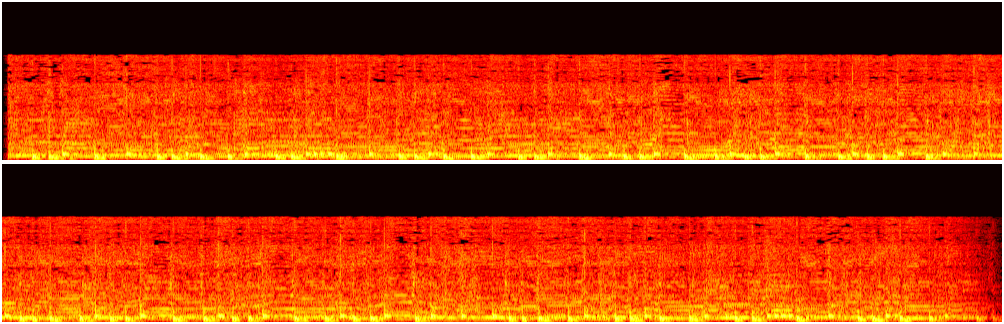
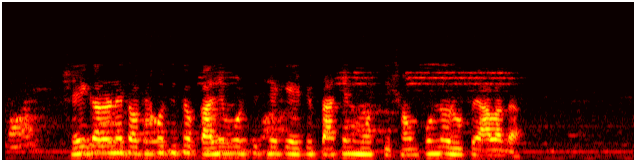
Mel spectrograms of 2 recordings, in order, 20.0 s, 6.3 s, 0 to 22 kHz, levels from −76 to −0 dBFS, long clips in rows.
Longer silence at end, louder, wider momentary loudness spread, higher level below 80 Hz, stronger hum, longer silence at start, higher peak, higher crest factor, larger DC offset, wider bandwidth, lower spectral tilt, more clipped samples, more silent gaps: second, 0 s vs 1.15 s; first, -18 LUFS vs -23 LUFS; second, 2 LU vs 11 LU; first, -26 dBFS vs -50 dBFS; neither; about the same, 0.05 s vs 0.05 s; first, -2 dBFS vs -6 dBFS; about the same, 16 dB vs 18 dB; neither; first, 5.8 kHz vs 4.6 kHz; about the same, -10 dB/octave vs -9 dB/octave; neither; neither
